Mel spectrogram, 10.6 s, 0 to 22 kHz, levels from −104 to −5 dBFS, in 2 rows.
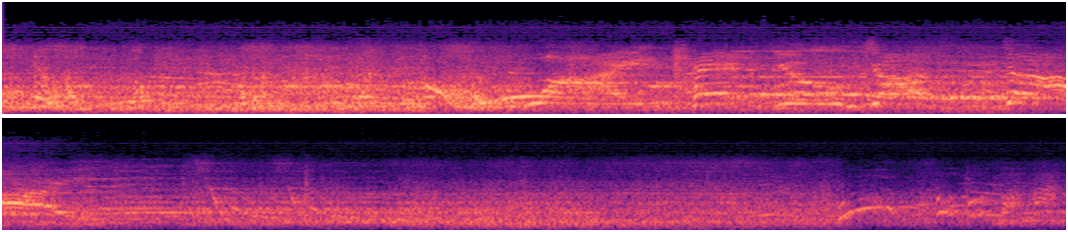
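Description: From 5.41 to 5.82 s, zipper noise: a drop of roughly 15 dB is applied in coarse steps, about 300 per second, leaving a fast ticking buzz where a smooth fade would be silent.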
